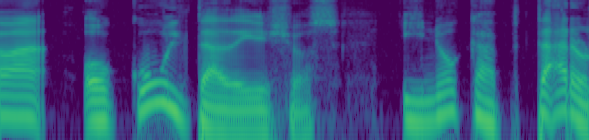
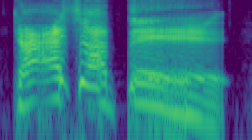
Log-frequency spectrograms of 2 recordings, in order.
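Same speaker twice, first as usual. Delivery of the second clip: high, loud scolding shout; crowd shouting; 9 semitones higher, 10 dB louder than usual. Acted. Crowd shouting at the blind beggar, loud and harsh. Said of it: "le gritaba la gente".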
